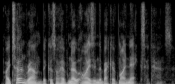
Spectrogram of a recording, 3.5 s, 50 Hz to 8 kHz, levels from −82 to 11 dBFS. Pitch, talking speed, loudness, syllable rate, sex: 110 Hz, 275 wpm, -17 LUFS, 5.5 syllables/s, male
